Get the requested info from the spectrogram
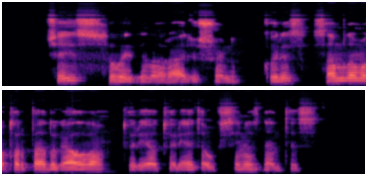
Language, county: Lithuanian, Klaipėda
